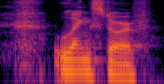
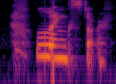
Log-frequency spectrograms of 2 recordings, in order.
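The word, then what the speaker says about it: Lengstorf: Langstorf. Langstorf, sorry.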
